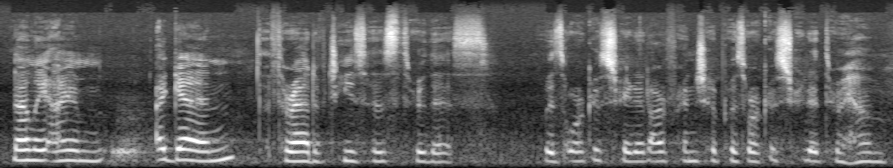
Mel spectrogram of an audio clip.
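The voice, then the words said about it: Hoarse, fading sick voice. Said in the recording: “Sorry, I'm losing my voice. I've been sick.”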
